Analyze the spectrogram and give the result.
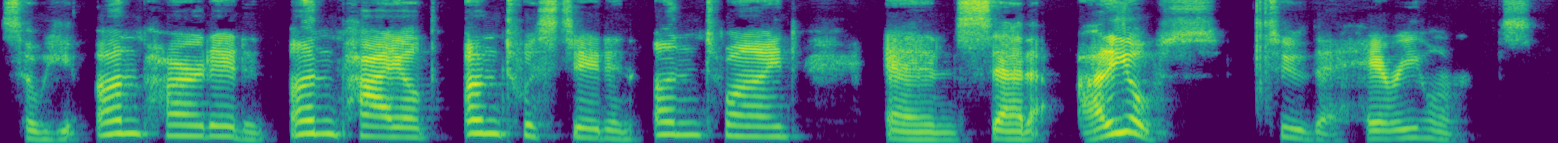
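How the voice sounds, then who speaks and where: A woman reading a children's story aloud expressively, with theatrical, drawn-out emphasis on key words. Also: a little high, lively intonation. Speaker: storybook reader.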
